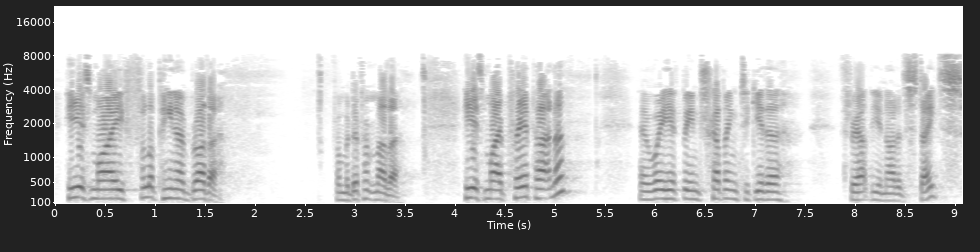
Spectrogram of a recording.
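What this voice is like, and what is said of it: Foreign, non-US accent. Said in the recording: “my foreign accent that I don't come from the US”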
